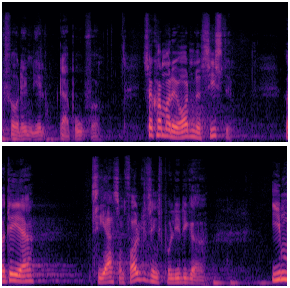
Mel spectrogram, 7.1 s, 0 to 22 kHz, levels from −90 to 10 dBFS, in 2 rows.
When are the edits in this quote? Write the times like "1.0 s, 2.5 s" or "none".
none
